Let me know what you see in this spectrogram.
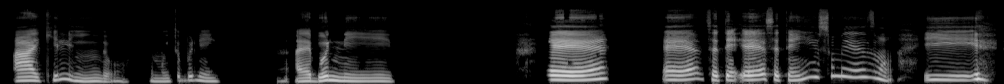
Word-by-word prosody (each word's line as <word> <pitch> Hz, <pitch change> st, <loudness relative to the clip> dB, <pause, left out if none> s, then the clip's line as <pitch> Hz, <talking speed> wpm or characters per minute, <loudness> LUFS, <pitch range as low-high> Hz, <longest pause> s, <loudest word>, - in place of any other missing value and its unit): Ai 175 Hz, 0 st, +3 dB
que 205 Hz, +6 st, -8 dB
lindo, 150 Hz, -, -6 dB, 0.2 s
é 150 Hz, -, -11 dB
muito 140 Hz, +5 st, -10 dB
boni 180 Hz, -6 st, -7 dB, 0.7 s
ah, 140 Hz, -, -2 dB
é 155 Hz, -, 0 dB
boni 150 Hz, -4 st, -1 dB, 1.6 s
É, 210 Hz, +4 st, +7 dB, 0.6 s
é. 210 Hz, +4 st, +1 dB
Você 205 Hz, -4 st, 0 dB
tem 195 Hz, -1 st, -1 dB
é 210 Hz, +3 st, +4 dB
você 220 Hz, -4 st, -2 dB
tem 205 Hz, -, -4 dB
isso 395 Hz, +4 st, -7 dB
mesmo. 330 Hz, -, -4 dB, 0.3 s
Eh, 210 Hz, +1 st, -1 dB
200 Hz, 115 wpm, -19 LUFS, 155-220 Hz, 1.6 s, É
